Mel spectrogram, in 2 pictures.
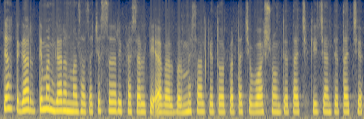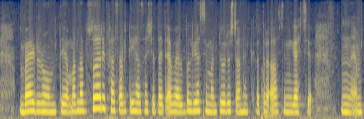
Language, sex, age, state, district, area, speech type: Kashmiri, female, 30-45, Jammu and Kashmir, Baramulla, rural, spontaneous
